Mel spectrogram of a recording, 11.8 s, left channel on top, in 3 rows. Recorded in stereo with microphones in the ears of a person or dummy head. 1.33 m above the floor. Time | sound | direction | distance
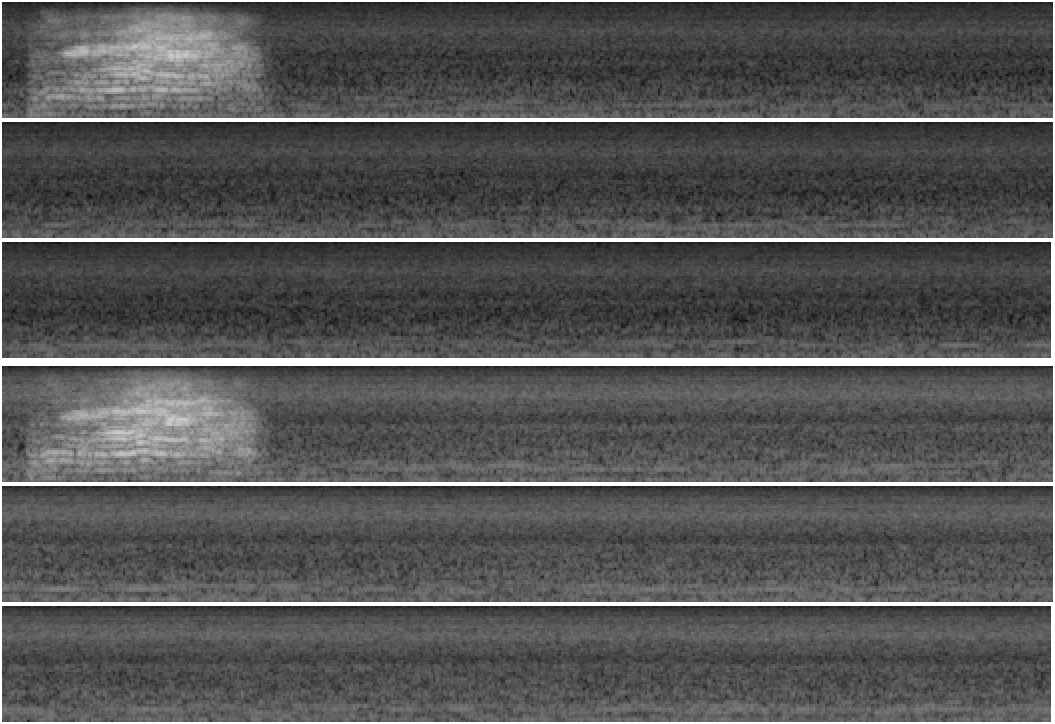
0.1 | a cat meowing | 30° right (ahead or behind) | 1.2 m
